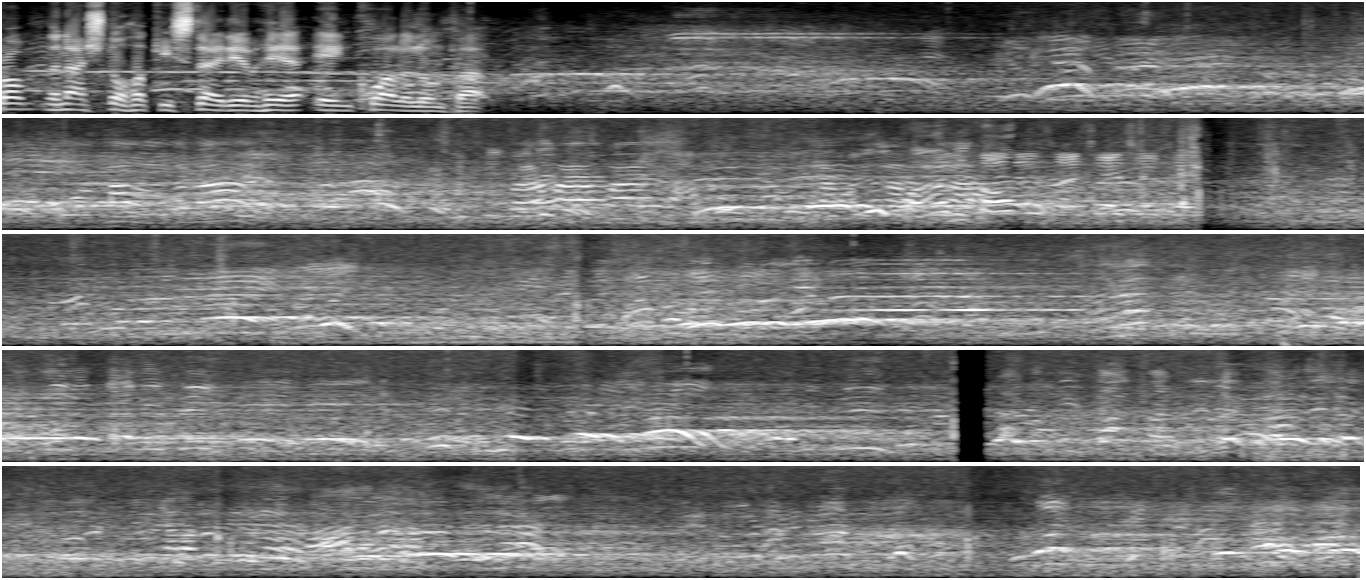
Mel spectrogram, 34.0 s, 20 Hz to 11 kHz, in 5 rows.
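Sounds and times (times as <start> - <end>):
crowd shouting and chattering: 0.0 - 34.0.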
